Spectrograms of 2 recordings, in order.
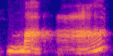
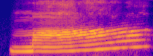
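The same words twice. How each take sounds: First: The pitch dips down then rises again. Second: The pitch rises long to a high end. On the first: "Third tone is basically uh, a, a, a V" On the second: "So ma is the second tone"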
